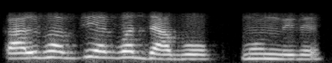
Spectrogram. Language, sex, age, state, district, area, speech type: Bengali, female, 30-45, West Bengal, Darjeeling, urban, conversation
